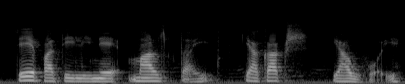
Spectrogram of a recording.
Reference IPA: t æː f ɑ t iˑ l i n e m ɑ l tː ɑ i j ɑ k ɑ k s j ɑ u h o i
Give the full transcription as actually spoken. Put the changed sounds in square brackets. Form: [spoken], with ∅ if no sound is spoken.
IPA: t [eː] f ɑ t iˑ l i n e m ɑ l tː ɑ i j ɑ k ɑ k s j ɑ u h o i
